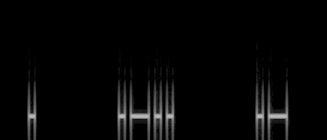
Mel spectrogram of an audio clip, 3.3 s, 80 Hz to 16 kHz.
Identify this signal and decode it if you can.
Morse code, heard as a keyed tone, about 20 wpm, spaced as for 8 wpm, 700 Hz. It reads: ELA
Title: 074 Lesson 13e - Letter L - Three Characters 20wpm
